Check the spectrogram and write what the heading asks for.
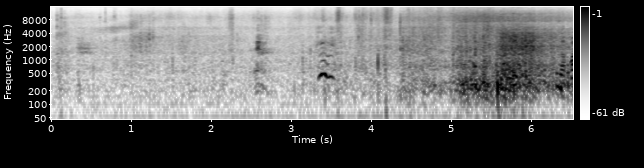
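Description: Snowboard sliding over snow: a faint hiss that swells into a louder, even scraping hiss near the end as the board carves close by.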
